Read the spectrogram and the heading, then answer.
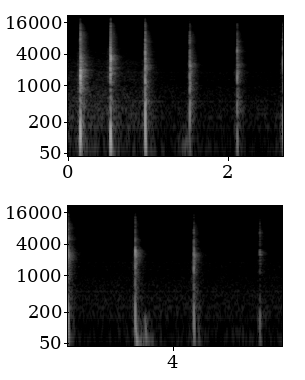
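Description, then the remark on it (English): A single person claps about nine times on their own, sharp claps that start quick and gradually slow and soften toward the end. “That's me clapping very enthusiastically for you, Crazy Sunshine Podcast people.”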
